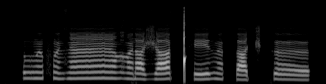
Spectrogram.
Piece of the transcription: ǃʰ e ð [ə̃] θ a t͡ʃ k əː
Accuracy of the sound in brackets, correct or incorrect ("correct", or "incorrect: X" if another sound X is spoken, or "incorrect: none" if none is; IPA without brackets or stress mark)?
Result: correct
